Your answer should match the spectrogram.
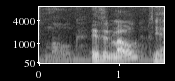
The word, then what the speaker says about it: Moog: Just this company Moog has just been sending me all kinds of funky shit. I think it's Moog. It's Moog.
